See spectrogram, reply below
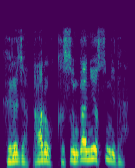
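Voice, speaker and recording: A man narrating a short story for an audiobook in a calm, measured storytelling manner into a close mic. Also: a little high, no echo.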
